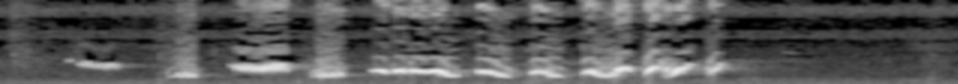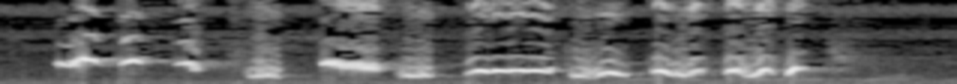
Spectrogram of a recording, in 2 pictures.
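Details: White-rumped shama song used to provoke another shama into singing: two bursts of rich, rapidly varied whistled phrases, swooping and warbling with sharp high notes, separated by a pause of about a second.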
